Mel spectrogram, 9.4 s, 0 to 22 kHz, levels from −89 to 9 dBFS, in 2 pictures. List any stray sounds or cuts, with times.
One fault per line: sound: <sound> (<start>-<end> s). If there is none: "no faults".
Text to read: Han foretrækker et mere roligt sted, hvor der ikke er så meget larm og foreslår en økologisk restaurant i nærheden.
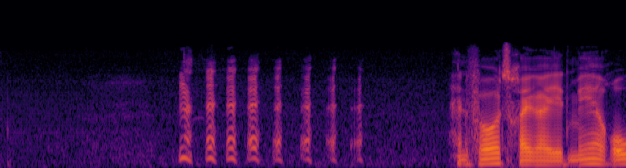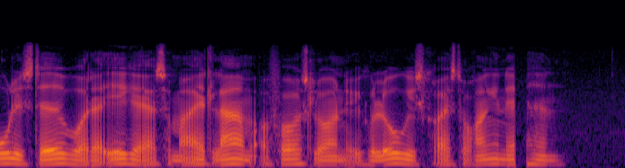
sound: laugh (1.3-2.9 s)
sound: dropout (8.5-8.6 s)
